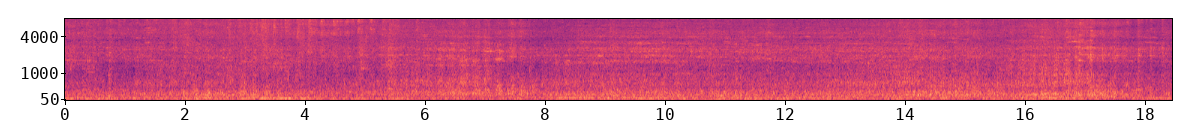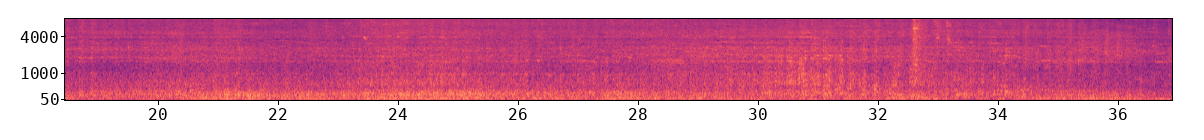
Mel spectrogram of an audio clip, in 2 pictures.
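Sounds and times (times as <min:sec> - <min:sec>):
freight train rolling past: 0:00.0 - 0:36.9
steel wheels running over rails: 0:00.0 - 0:36.9.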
